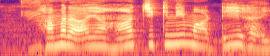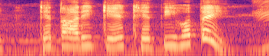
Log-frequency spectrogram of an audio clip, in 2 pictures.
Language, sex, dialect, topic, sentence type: Maithili, female, Bajjika, agriculture, question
